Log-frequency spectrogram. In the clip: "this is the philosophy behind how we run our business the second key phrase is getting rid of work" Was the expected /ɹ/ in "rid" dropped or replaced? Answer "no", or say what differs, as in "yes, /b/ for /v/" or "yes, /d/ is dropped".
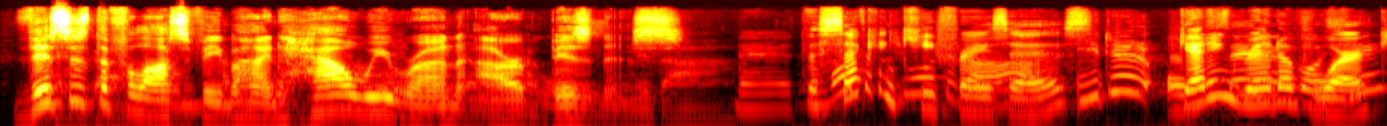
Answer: no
